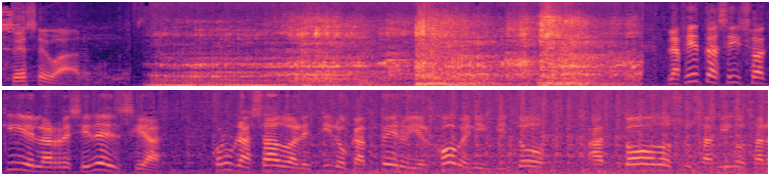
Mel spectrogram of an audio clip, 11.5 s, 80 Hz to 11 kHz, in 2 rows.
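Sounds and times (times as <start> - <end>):
speech: 0.0 - 1.2, 5.0 - 11.4
lion roaring: 1.0 - 4.8.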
